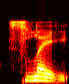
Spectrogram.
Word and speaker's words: sleigh: Just sounds like sleigh, A.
